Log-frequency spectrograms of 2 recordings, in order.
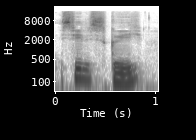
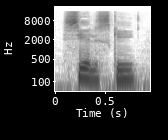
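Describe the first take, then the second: First: «сільський» stressed on the final syllable, сільськИй; Ukrainian stress. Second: «сільський» as Russian сЕльский, stressed on the first syllable. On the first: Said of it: "Українське". («сільський» — наголос на «кий») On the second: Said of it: "російське". («сільський» — російською, наголос на першому складі) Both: Shown as a demonstration.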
